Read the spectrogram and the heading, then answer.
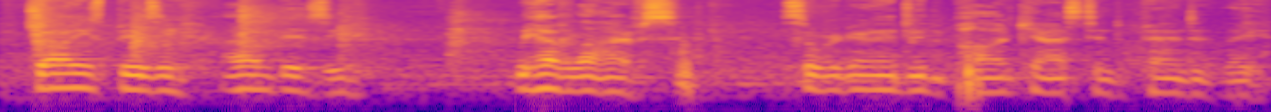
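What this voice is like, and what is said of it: Voice damaged from too much screaming. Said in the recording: “The fucked up voice. Because that's what my voice is right now. Too much screaming.”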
